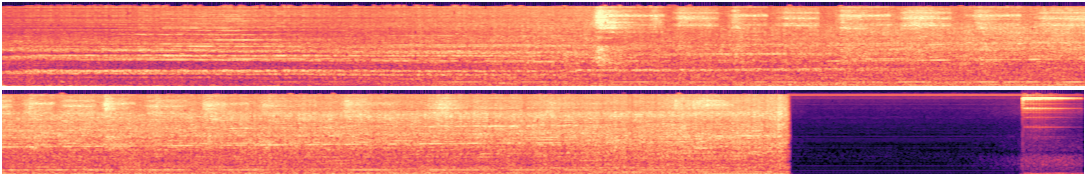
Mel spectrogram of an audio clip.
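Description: Film trailer soundtrack: a dense, rumbling wall of sound with several held tones, a repeating low pulse from about six seconds in and one tone rising slowly in pitch. It cuts off abruptly near the end into near silence.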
